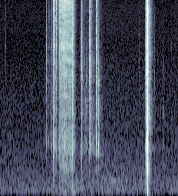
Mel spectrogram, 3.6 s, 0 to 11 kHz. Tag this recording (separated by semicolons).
camera-click; shutter; sound-effect; Zorky-4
